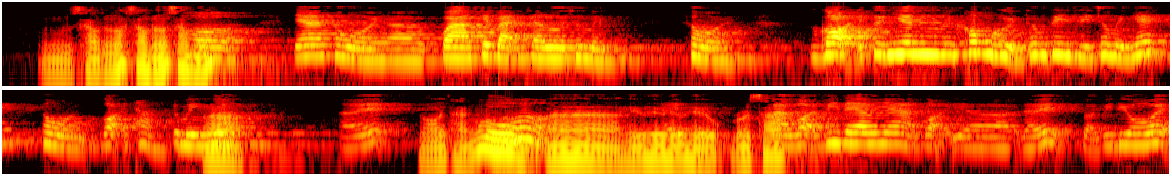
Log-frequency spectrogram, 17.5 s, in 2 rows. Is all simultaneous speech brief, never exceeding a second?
Yes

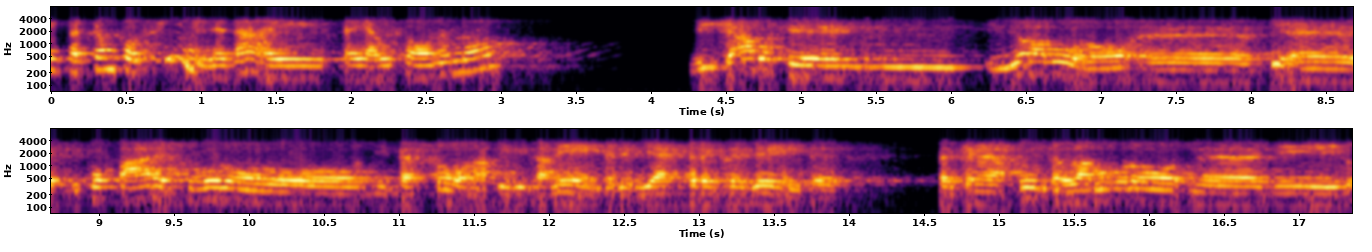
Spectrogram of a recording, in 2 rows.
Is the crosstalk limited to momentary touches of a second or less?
Yes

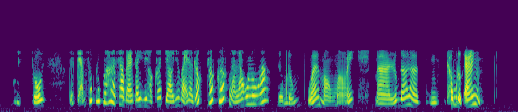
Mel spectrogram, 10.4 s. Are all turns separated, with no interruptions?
Yes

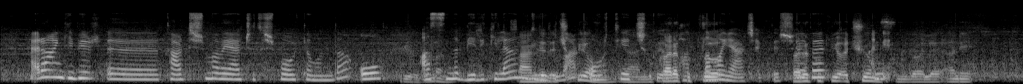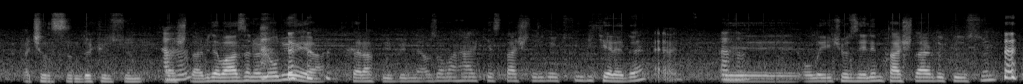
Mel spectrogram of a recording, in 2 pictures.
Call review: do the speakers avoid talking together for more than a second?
No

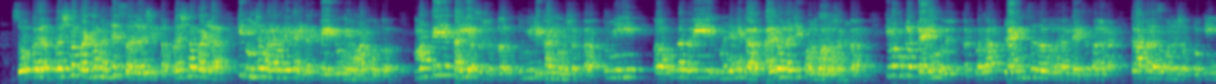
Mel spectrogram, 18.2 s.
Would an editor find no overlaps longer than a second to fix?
Yes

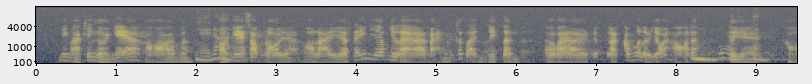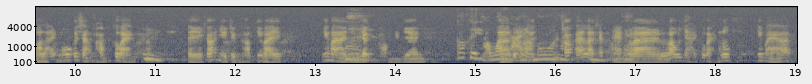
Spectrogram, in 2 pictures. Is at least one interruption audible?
Yes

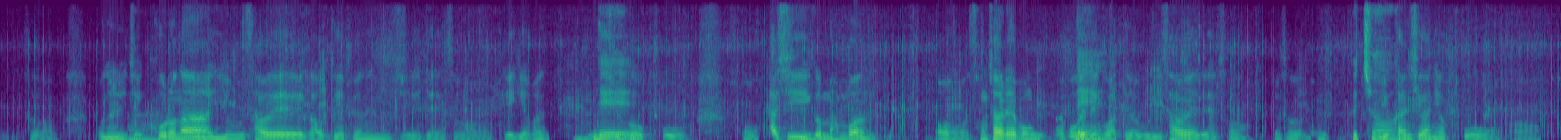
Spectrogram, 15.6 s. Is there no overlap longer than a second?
Yes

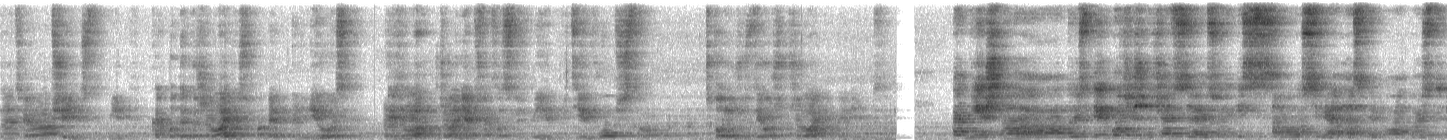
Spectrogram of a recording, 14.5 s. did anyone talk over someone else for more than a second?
No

